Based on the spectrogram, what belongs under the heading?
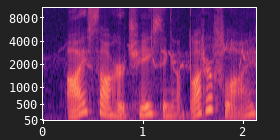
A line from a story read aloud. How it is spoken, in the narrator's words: said Whiskers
